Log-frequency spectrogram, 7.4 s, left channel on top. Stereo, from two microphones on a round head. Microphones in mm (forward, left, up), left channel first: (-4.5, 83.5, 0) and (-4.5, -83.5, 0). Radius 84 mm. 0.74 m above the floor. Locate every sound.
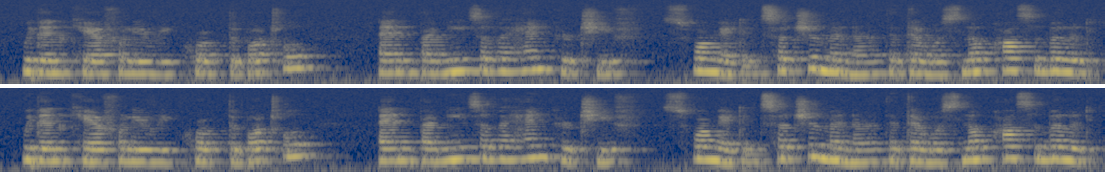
0.2 s a woman speaking: 35° right (ahead or behind), 5.5 m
